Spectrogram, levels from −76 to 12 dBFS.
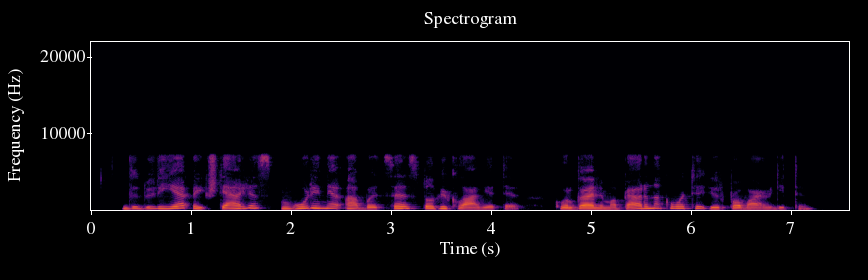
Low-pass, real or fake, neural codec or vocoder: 7.2 kHz; fake; codec, 16 kHz, 1 kbps, X-Codec, HuBERT features, trained on LibriSpeech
